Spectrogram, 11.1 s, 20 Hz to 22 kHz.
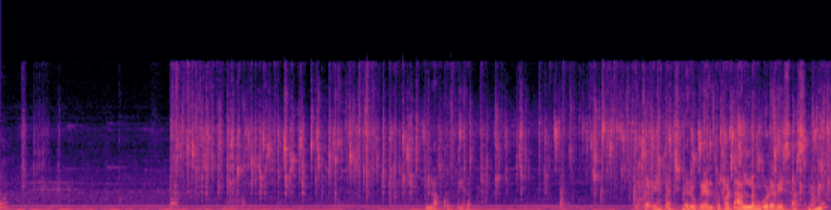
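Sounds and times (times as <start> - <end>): chillies sizzling in hot oil: 2.3 - 11.0.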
